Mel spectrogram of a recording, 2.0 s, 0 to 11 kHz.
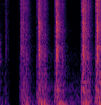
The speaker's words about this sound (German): Ja, genau, ihr hört jetzt das Tippen einer Schreibmaschine. Auch wenn sie über 150 Jahre alt ist.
